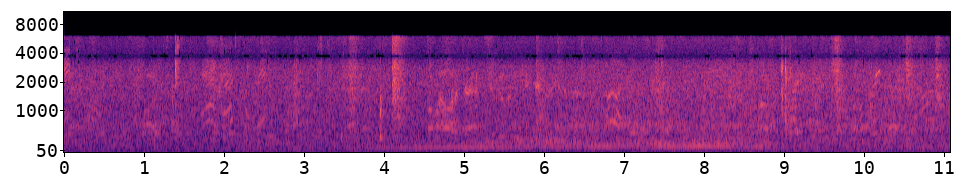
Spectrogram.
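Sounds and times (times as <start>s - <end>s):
voices talking: 0.0s - 11.0s
truck engine revving: 3.0s - 11.0s.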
